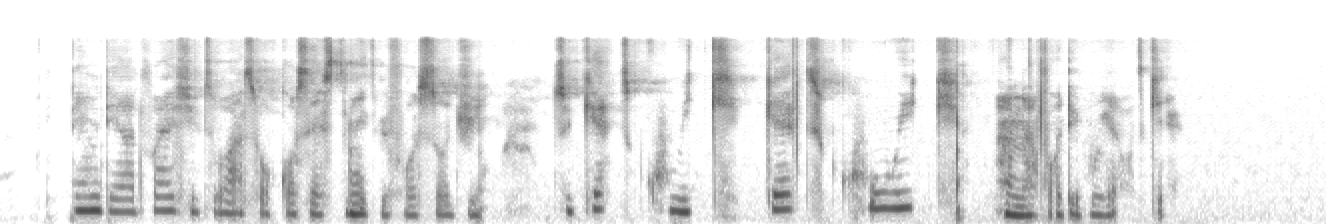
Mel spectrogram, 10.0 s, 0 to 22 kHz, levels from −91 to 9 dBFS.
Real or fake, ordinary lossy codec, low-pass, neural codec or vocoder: fake; none; 10.8 kHz; codec, 24 kHz, 3.1 kbps, DualCodec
